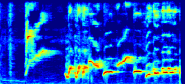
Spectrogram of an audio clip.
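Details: Caged magpie-robin at a singing contest pole delivering varied material: a high whistled sweep, then quick warbled notes, clear rising whistles and repeated slurred phrases ending abruptly.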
